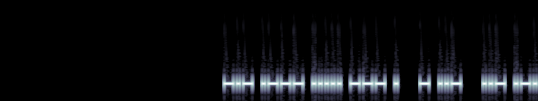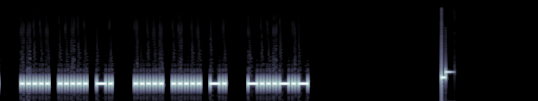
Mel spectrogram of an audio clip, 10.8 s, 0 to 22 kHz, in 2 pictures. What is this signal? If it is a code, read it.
Morse code, heard as a keyed tone, about 38 wpm, 700 Hz. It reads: KJ5OE TU UR 55N 55N <BK>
